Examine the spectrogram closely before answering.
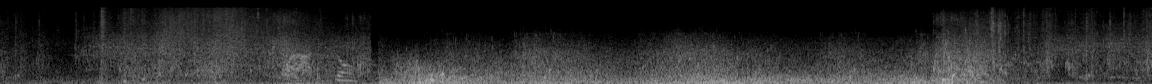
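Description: Water splashes as a swimmer strokes through it.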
